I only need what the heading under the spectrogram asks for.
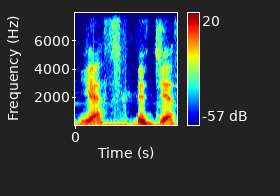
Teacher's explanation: Everything has a J where the Y is.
